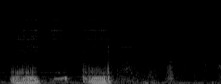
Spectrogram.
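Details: A Beagle burping indoors: two short, deep, rough bursts about half a second apart, low and throaty, followed by quiet breathing in a small room.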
